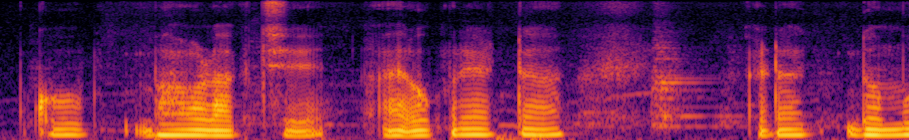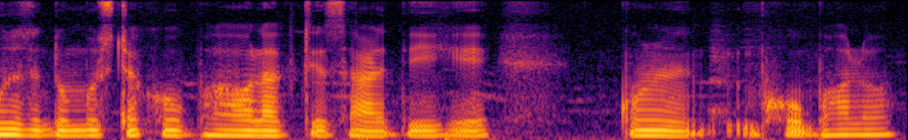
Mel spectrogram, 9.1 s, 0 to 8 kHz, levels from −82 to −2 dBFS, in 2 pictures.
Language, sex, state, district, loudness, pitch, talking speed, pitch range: Bengali, male, West Bengal, North 24 Parganas, -17 LUFS, 110 Hz, 110 wpm, 105-120 Hz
